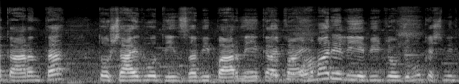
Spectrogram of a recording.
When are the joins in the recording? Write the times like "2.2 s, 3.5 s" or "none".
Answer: 2.9 s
